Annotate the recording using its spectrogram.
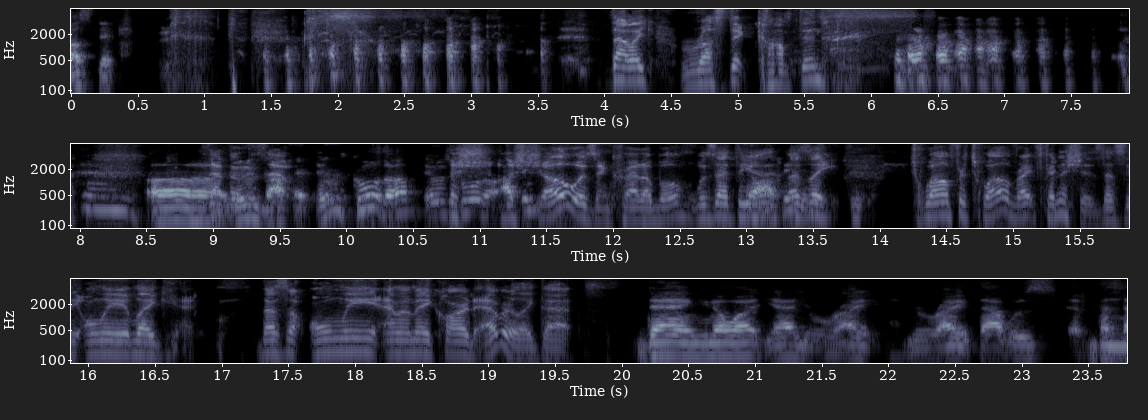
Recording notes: Zoomed with Bellator MMA Medical Director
